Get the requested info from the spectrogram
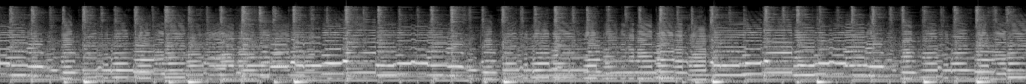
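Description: Irish traditional band playing an instrumental passage: flute and accordion carry the melody over acoustic guitar chords, with a bodhrán beating out the rhythm.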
